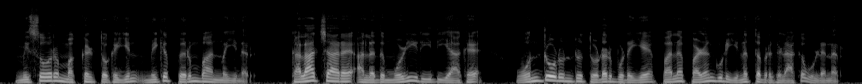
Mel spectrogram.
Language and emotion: Tamil, neutral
